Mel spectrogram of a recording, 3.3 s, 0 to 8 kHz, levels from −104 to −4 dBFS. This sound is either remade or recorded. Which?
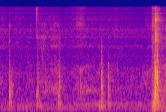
remade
